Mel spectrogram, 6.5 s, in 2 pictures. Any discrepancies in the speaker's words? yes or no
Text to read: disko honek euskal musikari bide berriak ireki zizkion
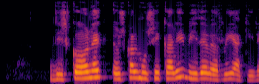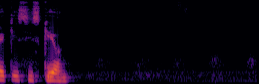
no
